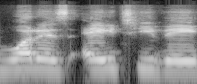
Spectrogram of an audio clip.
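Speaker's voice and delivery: plain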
